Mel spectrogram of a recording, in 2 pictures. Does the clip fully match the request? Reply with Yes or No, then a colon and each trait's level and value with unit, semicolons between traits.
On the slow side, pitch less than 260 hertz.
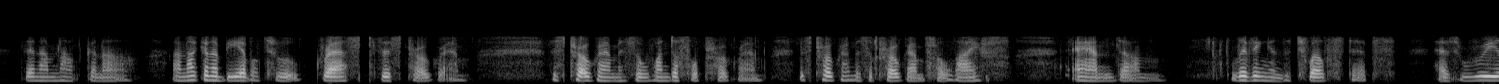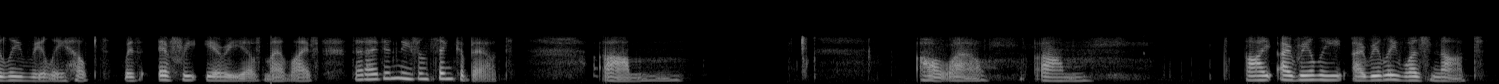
Yes: slow, 125 wpm; medium, 185 Hz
